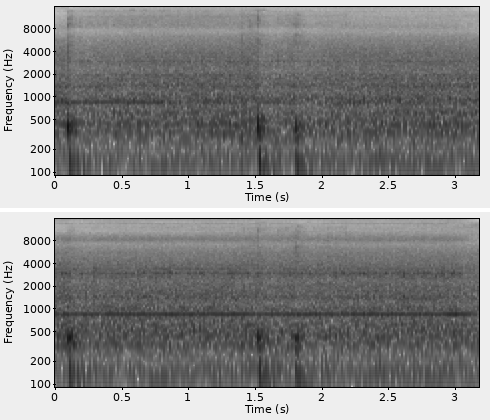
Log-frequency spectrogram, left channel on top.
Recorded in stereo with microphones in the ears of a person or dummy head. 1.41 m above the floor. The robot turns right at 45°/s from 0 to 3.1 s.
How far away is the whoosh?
About 2 m.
